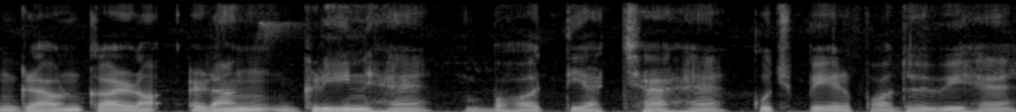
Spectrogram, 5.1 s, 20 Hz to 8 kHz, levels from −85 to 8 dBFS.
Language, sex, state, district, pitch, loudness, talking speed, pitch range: Hindi, male, Bihar, Sitamarhi, 115 Hz, -30 LUFS, 155 wpm, 105-120 Hz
